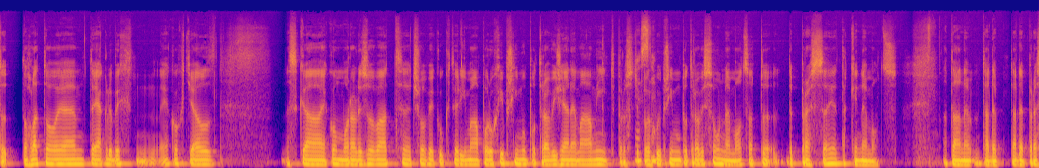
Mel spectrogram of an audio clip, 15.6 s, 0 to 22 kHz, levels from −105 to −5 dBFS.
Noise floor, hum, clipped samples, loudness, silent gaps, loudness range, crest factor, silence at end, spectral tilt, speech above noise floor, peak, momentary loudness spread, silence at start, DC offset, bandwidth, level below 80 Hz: -46 dBFS; none; under 0.1%; -21 LUFS; none; 2 LU; 14 dB; 0 s; -6.5 dB/octave; 26 dB; -6 dBFS; 10 LU; 0 s; under 0.1%; 14.5 kHz; -46 dBFS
